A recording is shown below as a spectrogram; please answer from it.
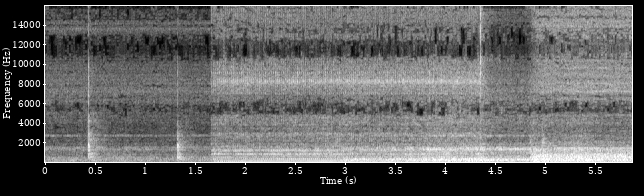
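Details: DeLonghi ECAM 23.266.B coffee machine while drawing milk or flushing the milk tank: two sharp clicks, then a rough buzzing rattle that keeps going and grows louder; abnormal noise, cause unclear.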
